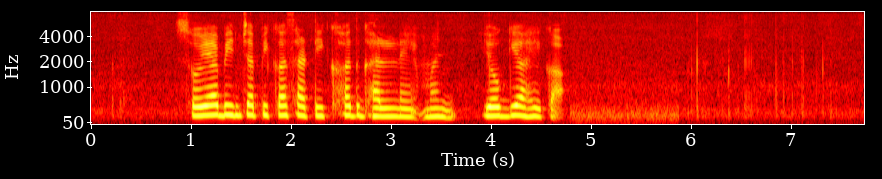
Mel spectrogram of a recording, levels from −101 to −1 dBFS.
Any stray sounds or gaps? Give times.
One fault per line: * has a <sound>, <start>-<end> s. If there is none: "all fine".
all fine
